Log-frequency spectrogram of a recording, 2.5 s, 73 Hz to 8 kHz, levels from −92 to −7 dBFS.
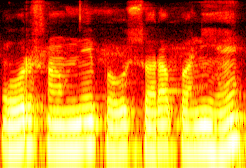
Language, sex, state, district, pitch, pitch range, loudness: Hindi, male, Uttar Pradesh, Shamli, 120 Hz, 120-130 Hz, -14 LUFS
